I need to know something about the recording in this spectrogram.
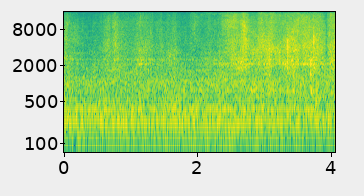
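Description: A cloth wipes oil over a wooden board.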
